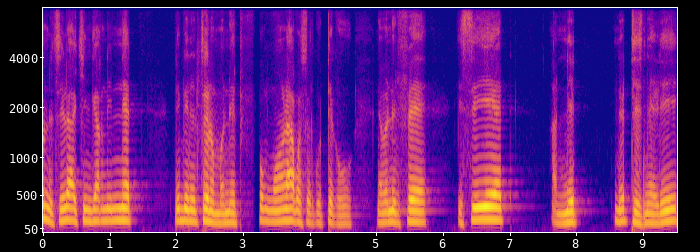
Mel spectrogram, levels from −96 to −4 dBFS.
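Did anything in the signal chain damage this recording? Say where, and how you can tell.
Yes. Repeated stalls (stutter) at the network and jitter buffer, 1.08 to 3.26 s after "na iki kak ni": 16 brief stalls, longest 101 ms, where late packets emptied the buffer and the last sound was stretched.

Jitter buffer speed-up in this G.722 call path, 5.25 to 6.27 s before "ise yɛɛt": speech runs 8% fast at unchanged pitch as the buffer drops pitch-period slices, about a tenth of a second in total.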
